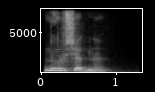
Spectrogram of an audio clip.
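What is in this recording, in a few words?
"нырсьӧдны", Komi, female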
